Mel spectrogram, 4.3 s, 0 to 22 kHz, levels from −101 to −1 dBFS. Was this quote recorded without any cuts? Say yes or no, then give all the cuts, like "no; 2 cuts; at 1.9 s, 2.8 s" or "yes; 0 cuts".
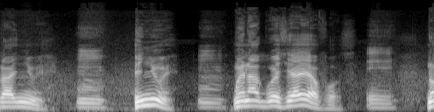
yes; 0 cuts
